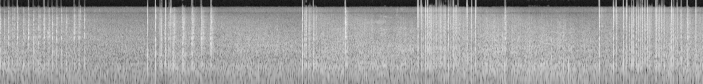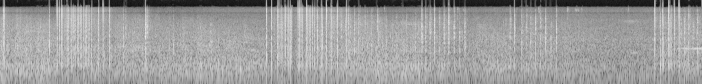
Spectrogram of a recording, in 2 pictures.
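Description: Fireworks display going off: a continuous wash of bangs and crackle, with rapid runs of sharp crackling reports every few seconds.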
